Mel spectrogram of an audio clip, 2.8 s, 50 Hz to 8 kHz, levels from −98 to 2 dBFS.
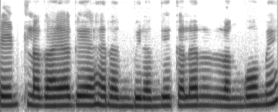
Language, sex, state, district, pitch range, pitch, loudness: Hindi, female, Uttar Pradesh, Gorakhpur, 225-240 Hz, 230 Hz, -14 LUFS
